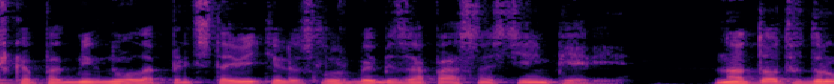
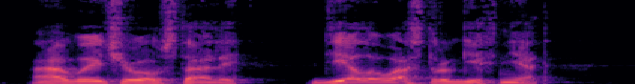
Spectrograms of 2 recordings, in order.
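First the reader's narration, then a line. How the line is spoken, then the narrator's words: Barking, angry. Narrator (Russian): рявкнул СБИшник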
